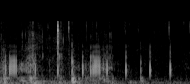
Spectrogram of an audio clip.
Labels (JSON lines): {"label": "biophony, knock croak", "recorder": "SoundTrap 300"}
